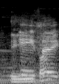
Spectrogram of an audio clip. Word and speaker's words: Eva: This is Eva, or Ava, is this how we're pronouncing it? Eva, yeah.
